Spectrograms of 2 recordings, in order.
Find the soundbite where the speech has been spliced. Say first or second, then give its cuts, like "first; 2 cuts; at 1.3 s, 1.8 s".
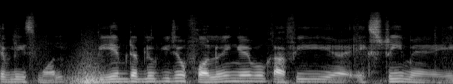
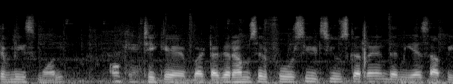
first; 1 cut; at 0.9 s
